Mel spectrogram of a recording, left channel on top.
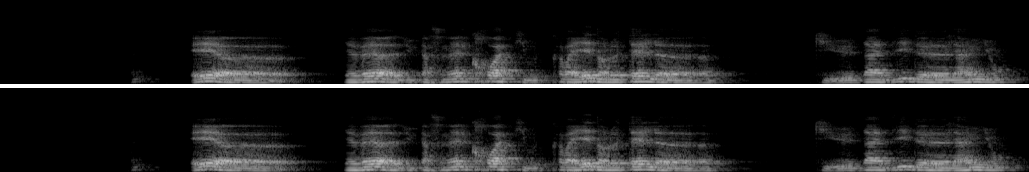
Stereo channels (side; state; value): both; normal; correlation 0.90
